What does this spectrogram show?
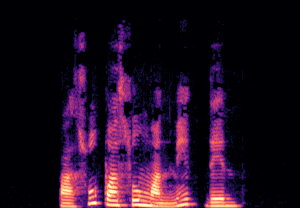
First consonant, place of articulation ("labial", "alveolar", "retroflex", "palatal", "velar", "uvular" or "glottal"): labial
